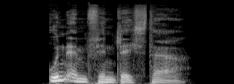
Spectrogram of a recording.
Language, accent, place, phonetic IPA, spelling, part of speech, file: German, Germany, Berlin, [ˈʊnʔɛmˌpfɪntlɪçstɐ], unempfindlichster, adjective, De-unempfindlichster.ogg
- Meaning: inflection of unempfindlich: 1. strong/mixed nominative masculine singular superlative degree 2. strong genitive/dative feminine singular superlative degree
